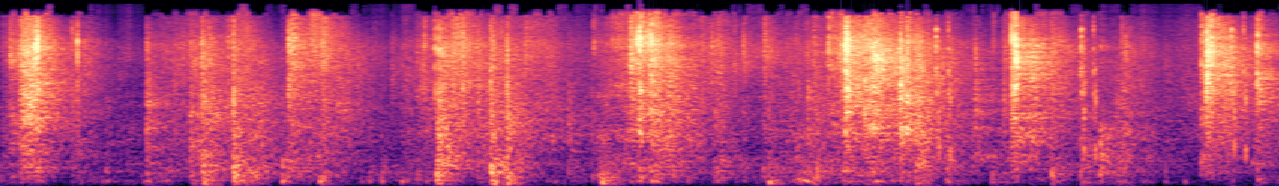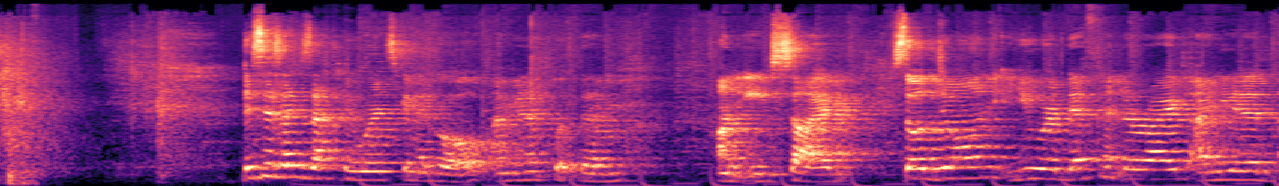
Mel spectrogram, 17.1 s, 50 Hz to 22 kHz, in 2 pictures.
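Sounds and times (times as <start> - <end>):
packaging crackling and rustling: 0.0 - 9.1.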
